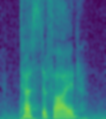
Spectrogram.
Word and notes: testified: American English

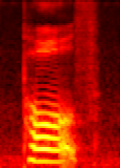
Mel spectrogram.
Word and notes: poles: American English

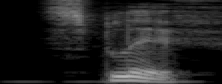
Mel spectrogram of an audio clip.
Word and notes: spliff: Australian English

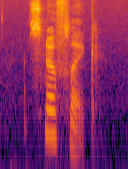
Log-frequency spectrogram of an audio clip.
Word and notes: snowflake: American English

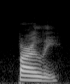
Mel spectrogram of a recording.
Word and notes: barley: American English

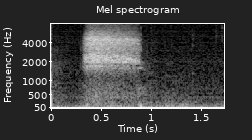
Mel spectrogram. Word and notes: shh: British English

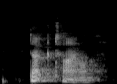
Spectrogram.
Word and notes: ductile: British English

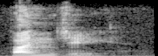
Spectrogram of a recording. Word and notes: bungee: American English

